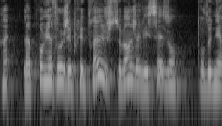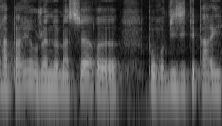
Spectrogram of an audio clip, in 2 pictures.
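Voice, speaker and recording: This woman has an ordinary speaking voice at a medium pitch, with ordinary pitch variation. She keeps a moderate pace and very even loudness. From southwestern France, Spanish-born parents. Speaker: volunteer nurse. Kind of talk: interview.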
